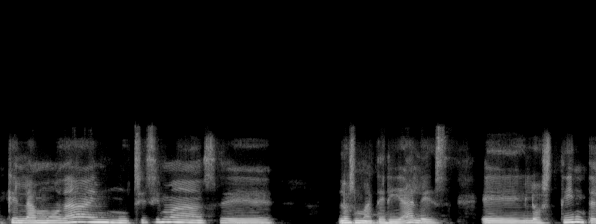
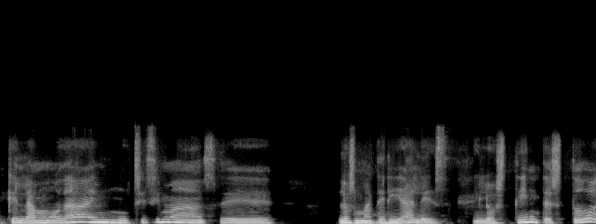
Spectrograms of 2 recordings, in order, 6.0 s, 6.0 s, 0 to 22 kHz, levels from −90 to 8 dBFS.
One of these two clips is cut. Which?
second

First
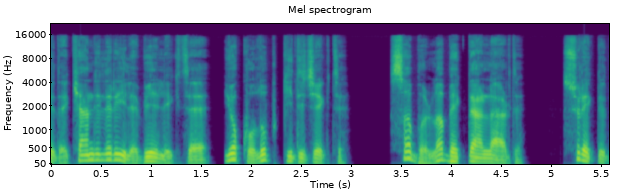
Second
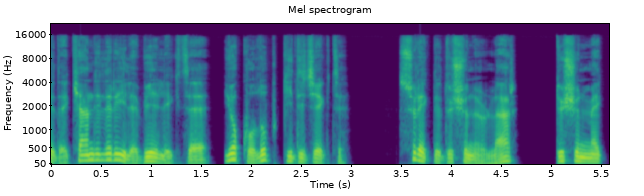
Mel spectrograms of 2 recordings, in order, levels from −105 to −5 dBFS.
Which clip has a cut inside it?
second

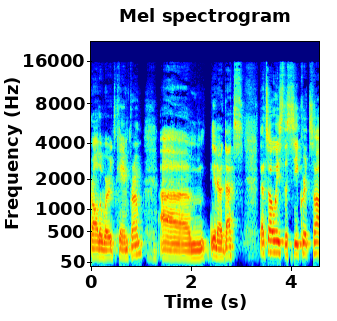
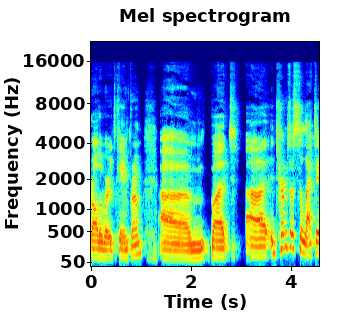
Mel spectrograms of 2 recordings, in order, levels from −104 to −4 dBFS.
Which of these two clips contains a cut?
first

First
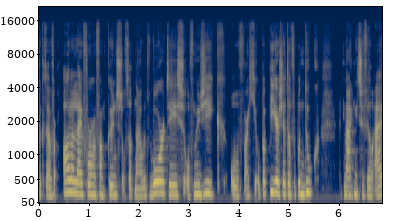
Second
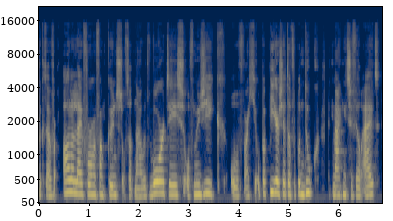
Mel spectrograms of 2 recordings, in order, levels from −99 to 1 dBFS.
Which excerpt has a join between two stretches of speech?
second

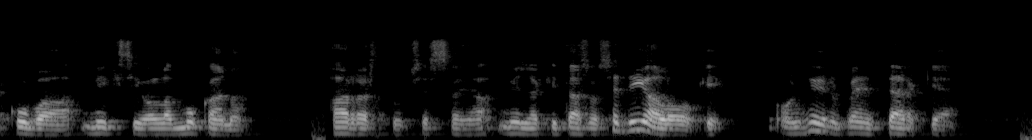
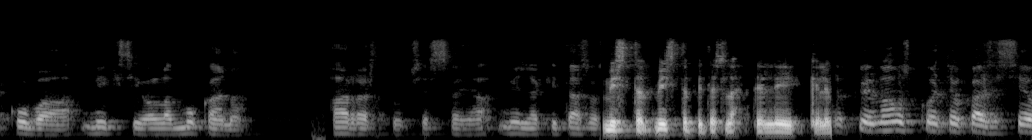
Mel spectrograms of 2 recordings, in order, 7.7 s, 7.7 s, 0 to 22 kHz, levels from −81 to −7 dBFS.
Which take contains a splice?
second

